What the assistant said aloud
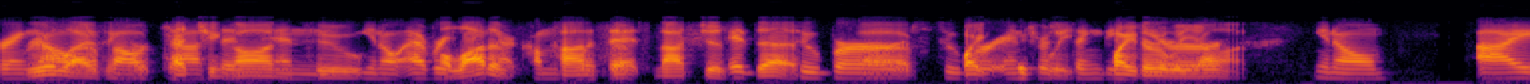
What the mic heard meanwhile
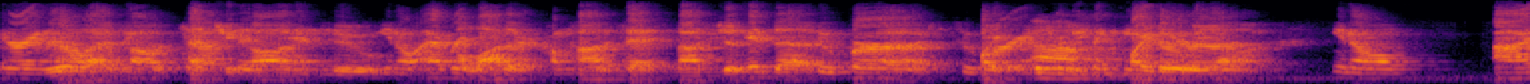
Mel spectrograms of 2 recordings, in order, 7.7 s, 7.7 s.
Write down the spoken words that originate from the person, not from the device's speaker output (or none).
um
